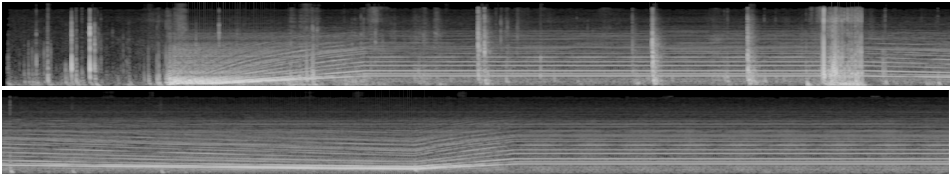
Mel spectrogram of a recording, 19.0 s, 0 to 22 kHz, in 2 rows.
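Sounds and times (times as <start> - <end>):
air raid siren: 1.6 - 18.9.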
